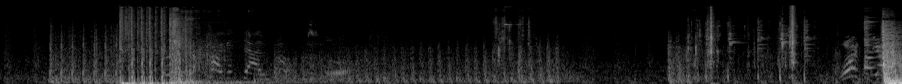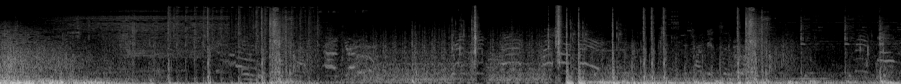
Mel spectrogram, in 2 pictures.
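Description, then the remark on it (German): Rapid bursts of video game gunfire crackle loudly and repeatedly, with dense automatic fire and booming impacts that swell after a brief lull, overlapping continuously for the whole stretch. “Er hört einfach auf zu schießen und ich hatte volles Magazin.”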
